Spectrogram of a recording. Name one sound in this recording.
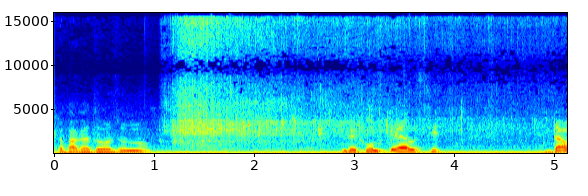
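Hot oil sizzles and crackles in a frying pan.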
